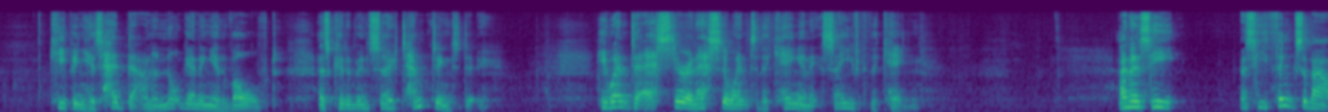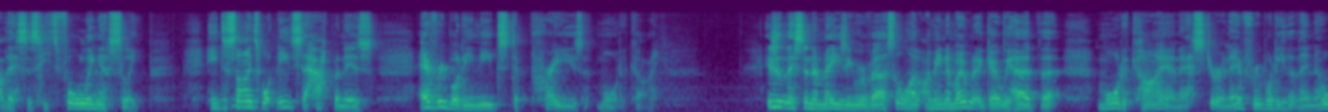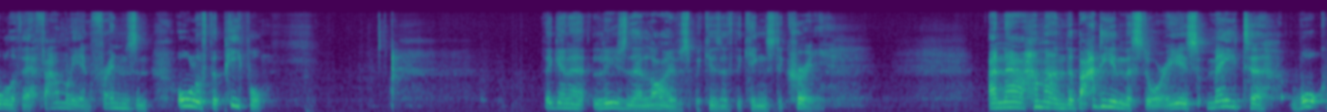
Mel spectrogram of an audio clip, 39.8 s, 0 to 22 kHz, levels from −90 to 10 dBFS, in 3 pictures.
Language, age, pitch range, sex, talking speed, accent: English, 30-49, 145-205 Hz, male, 165 wpm, British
